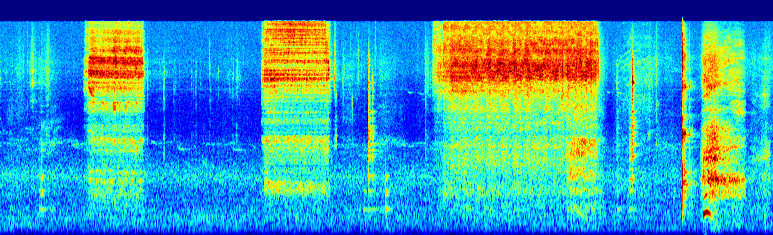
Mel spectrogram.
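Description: Aerosol spray can fired in three hissing bursts, each a second or more long, the last and longest starting about nine seconds in. Near the end there is a sharp knock and a short strained grunt.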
